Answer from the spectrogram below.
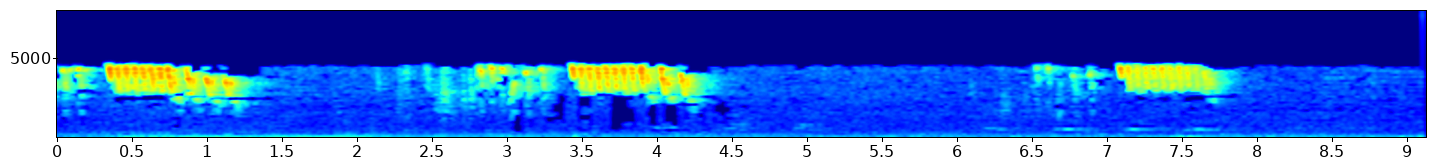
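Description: A bird gives three high, shrill bursts of calling a few seconds apart, each lasting about a second, over a steady low background rumble.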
